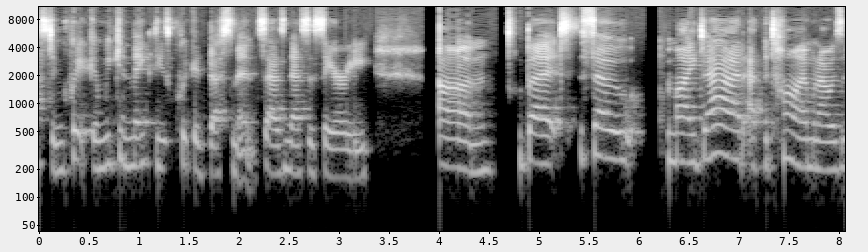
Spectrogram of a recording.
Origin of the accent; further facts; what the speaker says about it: Gatlinburg, Tennessee, United States; also born or lived in Knoxville, Tennessee; I was born and raised in Gatlinburg, Tennessee.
